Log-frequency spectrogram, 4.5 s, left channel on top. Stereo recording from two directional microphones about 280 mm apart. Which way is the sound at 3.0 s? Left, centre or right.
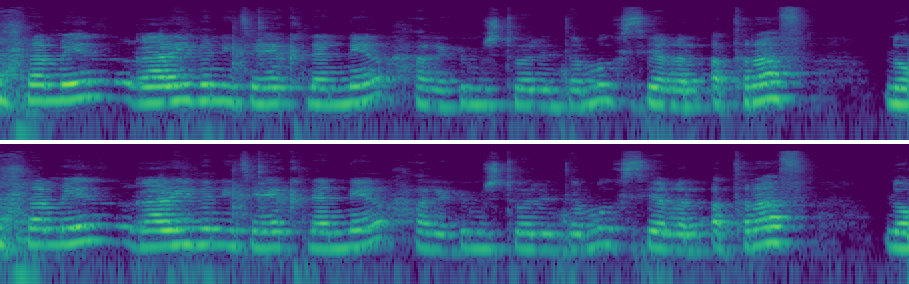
Centre.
